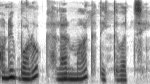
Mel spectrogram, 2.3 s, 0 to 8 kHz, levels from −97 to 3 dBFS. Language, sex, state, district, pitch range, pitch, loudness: Bengali, female, West Bengal, Cooch Behar, 180-240 Hz, 195 Hz, -16 LUFS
